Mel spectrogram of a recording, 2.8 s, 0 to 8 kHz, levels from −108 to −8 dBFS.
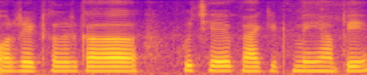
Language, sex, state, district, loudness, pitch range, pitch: Hindi, female, Maharashtra, Mumbai Suburban, -17 LUFS, 175-180 Hz, 180 Hz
